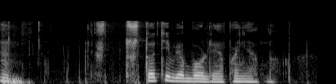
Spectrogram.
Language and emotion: Russian, neutral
